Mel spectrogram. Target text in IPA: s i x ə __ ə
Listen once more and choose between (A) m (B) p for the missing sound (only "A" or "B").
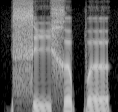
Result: B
